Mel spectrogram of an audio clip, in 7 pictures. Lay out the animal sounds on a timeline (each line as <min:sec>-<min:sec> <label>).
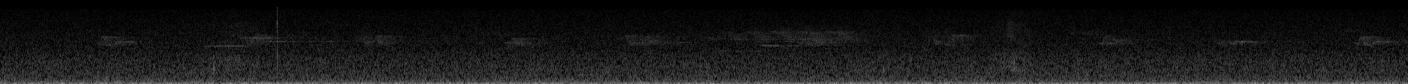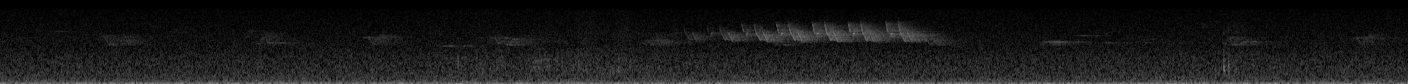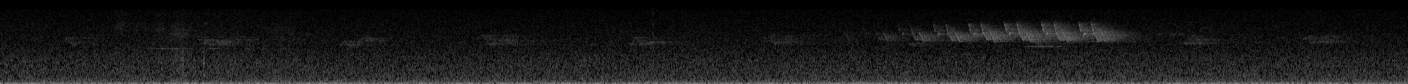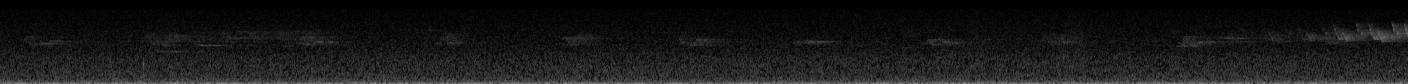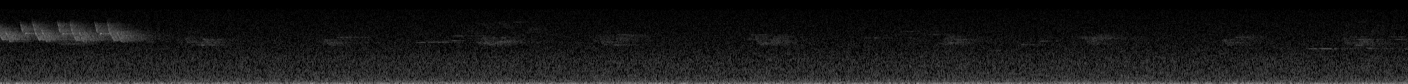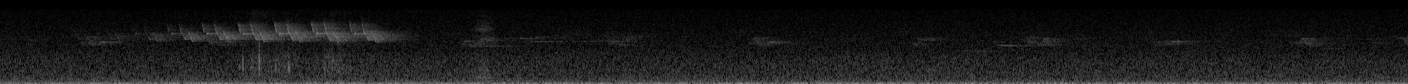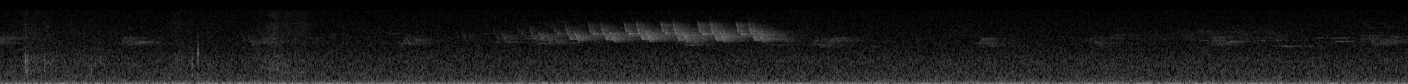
0:00.0-0:53.0 Red-eyed Vireo (Vireo olivaceus)
0:01.9-0:03.4 Hermit Thrush (Catharus guttatus)
0:06.8-0:08.9 Ovenbird (Seiurus aurocapilla)
0:18.2-0:19.4 Hermit Thrush (Catharus guttatus)
0:20.5-0:23.7 Ovenbird (Seiurus aurocapilla)
0:24.3-0:25.5 Hermit Thrush (Catharus guttatus)
0:29.5-0:30.8 Hermit Thrush (Catharus guttatus)
0:36.8-0:39.6 Ovenbird (Seiurus aurocapilla)
0:38.3-0:39.1 Hermit Thrush (Catharus guttatus)
0:43.5-0:44.7 Hermit Thrush (Catharus guttatus)
0:43.7-0:45.6 Ovenbird (Seiurus aurocapilla)
0:53.9-0:54.4 Red-eyed Vireo (Vireo olivaceus)
0:54.1-0:54.9 Hermit Thrush (Catharus guttatus)
0:54.8-0:57.9 Ovenbird (Seiurus aurocapilla)
0:58.2-1:38.6 Red-eyed Vireo (Vireo olivaceus)
1:00.3-1:01.3 Hermit Thrush (Catharus guttatus)
1:00.9-1:01.9 American Redstart (Setophaga ruticilla)
1:04.7-1:05.9 Hermit Thrush (Catharus guttatus)
1:09.0-1:10.6 Hermit Thrush (Catharus guttatus)
1:11.5-1:14.5 Ovenbird (Seiurus aurocapilla)
1:14.9-1:16.2 Hermit Thrush (Catharus guttatus)
1:19.7-1:21.0 Hermit Thrush (Catharus guttatus)
1:29.4-1:32.6 Ovenbird (Seiurus aurocapilla)
1:36.3-1:38.3 Hermit Thrush (Catharus guttatus)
